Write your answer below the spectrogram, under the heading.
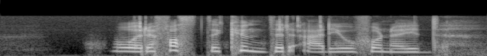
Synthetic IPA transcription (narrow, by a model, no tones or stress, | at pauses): ʋoːɾəfɑst̪əkʰʉnd̪əɾæːɾjuːfɔɳœʏd̪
